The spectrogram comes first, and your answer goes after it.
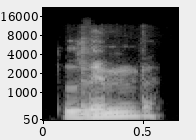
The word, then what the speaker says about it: limb: So, it goes com tomb, limb, climb, crumb. You know, you don't you don't even necessarily pronounce the B.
